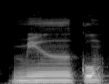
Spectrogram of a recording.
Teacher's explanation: نون ساکن کا باریک اخفا ہے ، یہاں میم ساکن کا اظہار ہے ملانے کی صورت میں،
